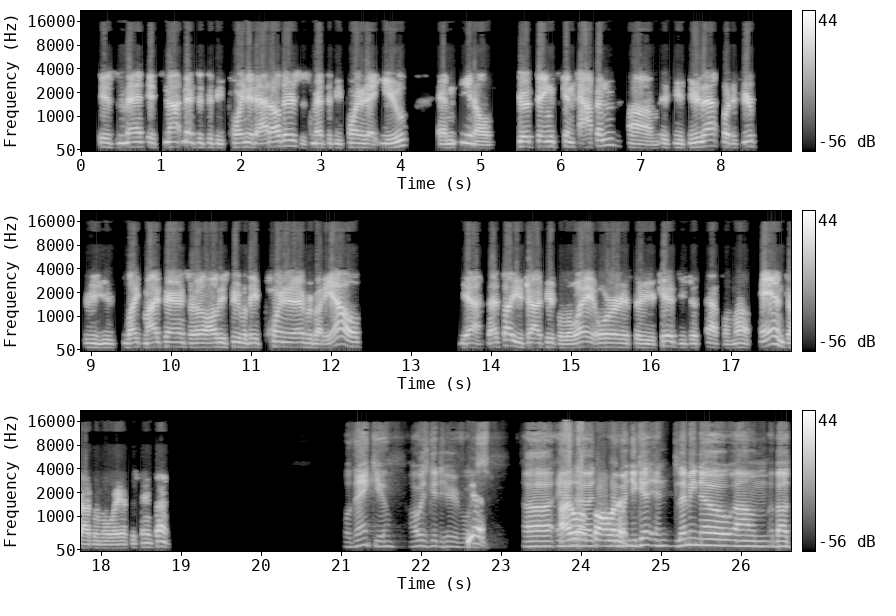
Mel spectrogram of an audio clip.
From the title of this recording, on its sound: Live Call In Show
